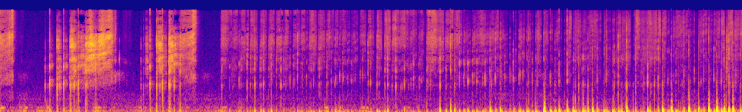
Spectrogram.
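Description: Fingertips scratch and tap the glossy back cover of a softcover paperback held in hand. Early on, bright scratching rasps come in bursts. These give way to a steady run of rapid, irregular, dull low taps that grow louder toward the end.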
